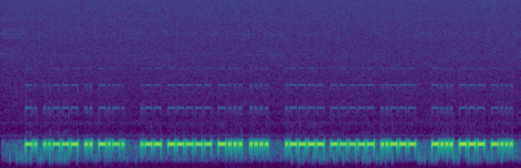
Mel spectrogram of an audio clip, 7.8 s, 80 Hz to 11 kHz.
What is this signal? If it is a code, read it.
Morse code, heard as a keyed tone, about 36 wpm, 440 Hz. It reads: N2IC W0BH 102 BOB
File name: CWSprint / Feb2022 / k5tr-feb-na-sprint-cw-k5ot -0000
